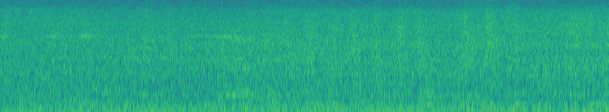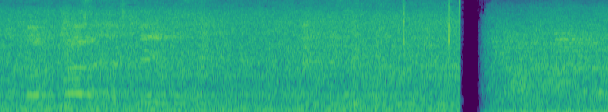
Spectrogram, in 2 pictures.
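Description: Town street ambience: a steady low rumble, with faint voices of passers-by talking. A brief dropout to silence about five seconds in.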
